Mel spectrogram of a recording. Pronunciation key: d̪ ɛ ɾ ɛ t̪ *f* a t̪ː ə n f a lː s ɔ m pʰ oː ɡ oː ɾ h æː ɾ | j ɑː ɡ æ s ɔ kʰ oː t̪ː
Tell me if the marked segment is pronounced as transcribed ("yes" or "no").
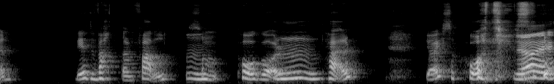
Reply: no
